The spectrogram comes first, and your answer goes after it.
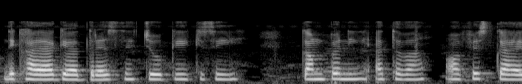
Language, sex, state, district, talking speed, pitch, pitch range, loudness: Hindi, female, Uttar Pradesh, Lucknow, 125 wpm, 240 Hz, 230-245 Hz, -16 LUFS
